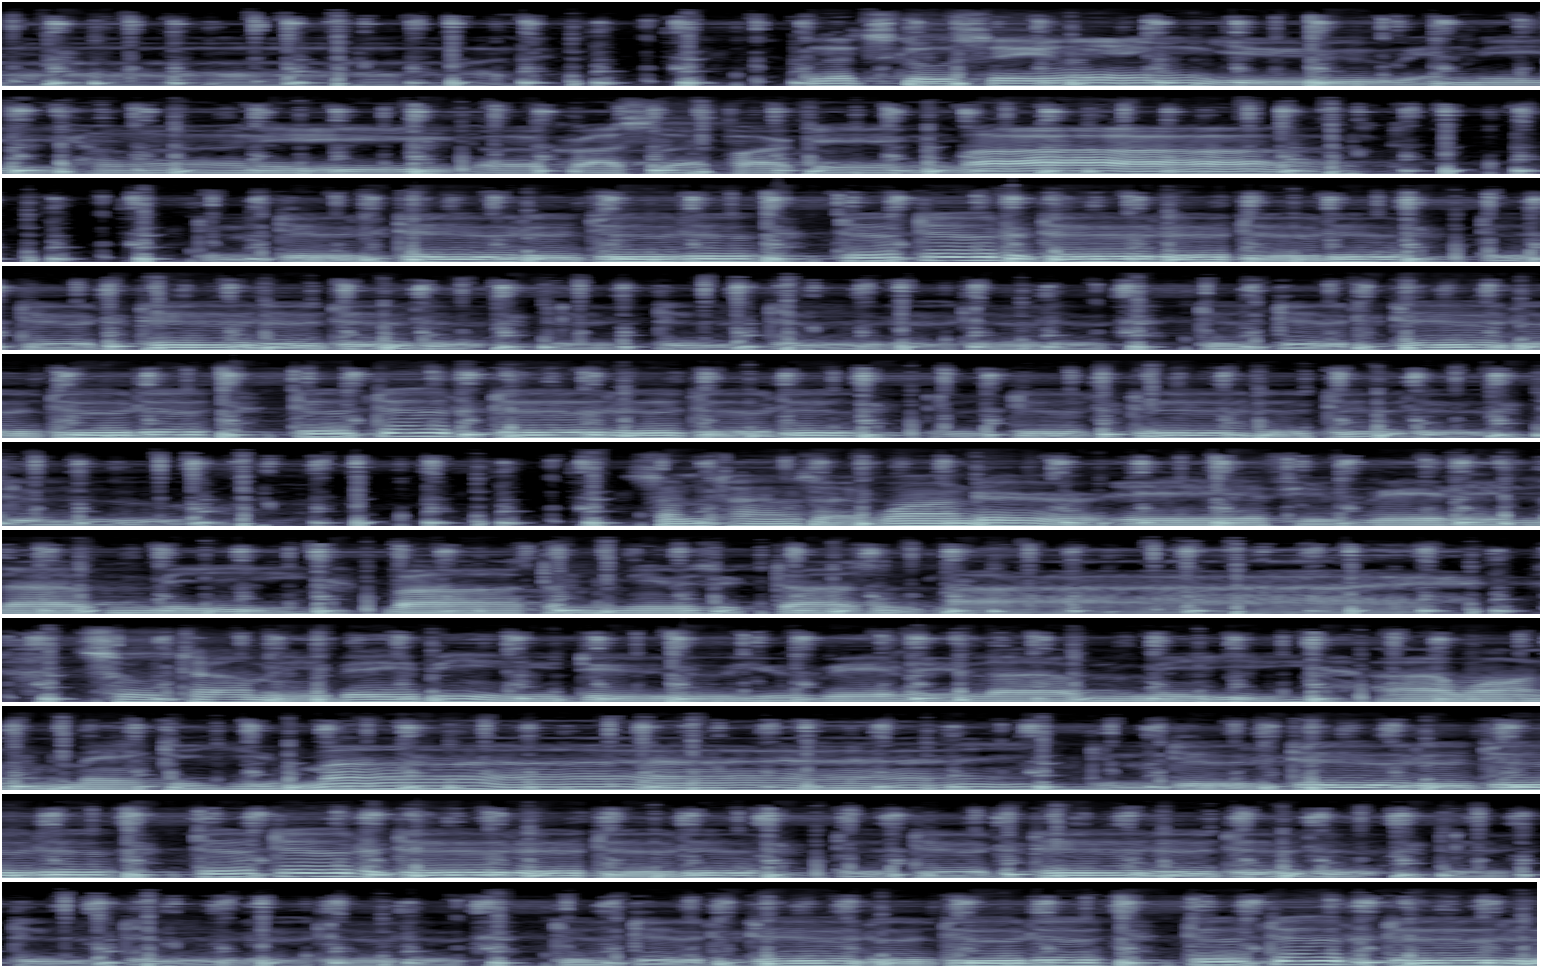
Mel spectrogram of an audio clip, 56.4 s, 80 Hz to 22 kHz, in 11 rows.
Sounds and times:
Music: 0:00.0 - 0:56.3.

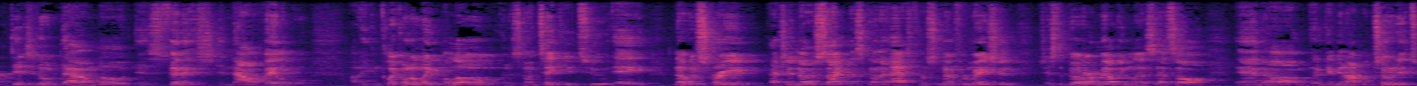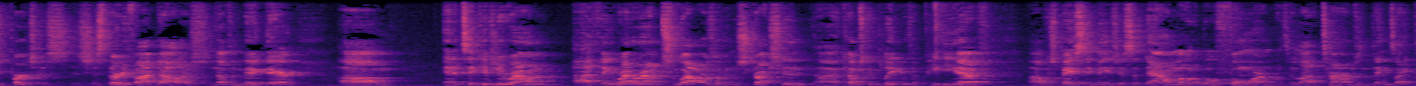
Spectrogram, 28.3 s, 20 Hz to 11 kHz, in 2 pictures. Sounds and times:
Speech: 0:00.0 - 0:28.3.

